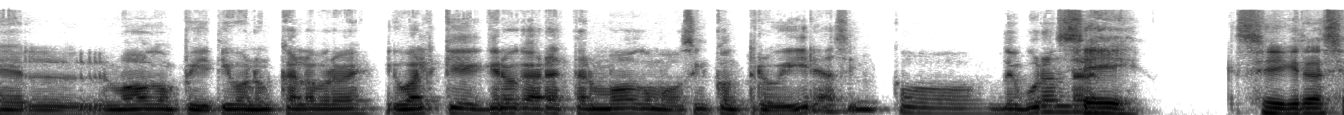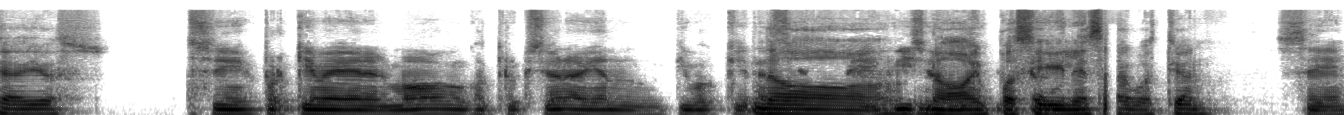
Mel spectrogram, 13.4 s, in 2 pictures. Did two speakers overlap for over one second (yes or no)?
yes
